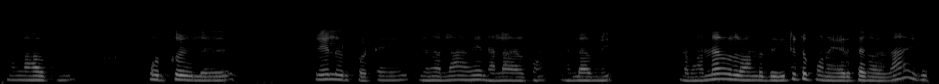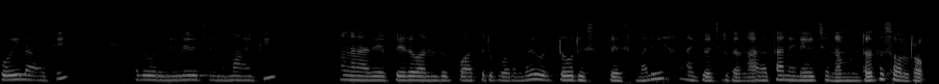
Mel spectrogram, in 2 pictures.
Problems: low volume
